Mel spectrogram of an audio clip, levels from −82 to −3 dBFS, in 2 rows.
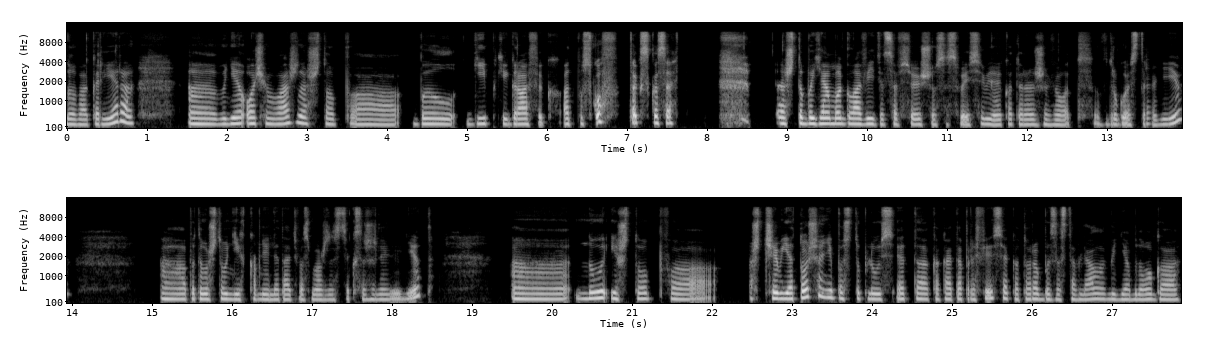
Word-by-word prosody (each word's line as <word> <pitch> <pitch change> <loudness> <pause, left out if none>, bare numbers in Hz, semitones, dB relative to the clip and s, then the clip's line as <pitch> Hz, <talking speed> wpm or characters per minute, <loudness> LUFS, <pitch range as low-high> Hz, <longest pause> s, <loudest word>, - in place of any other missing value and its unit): новая 175 -1 +1
карьера. 215 - +2 0.7
А, 190 -2 +3
мне 200 +3 +3
очень 205 -1 +1
важно, 210 +4 +2
чтоб, 180 -1 -4
а, 170 -1 -1 0.2
был 190 -1 +1
гибкий 195 +1 -3
график 185 0 0
отпусков, 195 +7 +1
так - - +4
сказать, 225 -1 +3 1.4
чтобы 205 0 +4
я 200 0 +5
могла 195 -1 +4
видеться 180 -2 +1
всё 165 - -3
еще 175 -1 -1
со 170 +1 -5
своей - - -1
семьей, 170 -2 -1
которая 175 -1 -2
живет 165 -1 -4
в 175 +1 -9
другой 175 -1 -1
стране. 180 - -2 1.2
А, 185 -1 +1
потому 185 0 +1
что 190 +2 -1
у - - +4
них 180 -2 -1
ко 185 - -5
мне 180 0 0
летать 175 -1 -2
возможности, 170 -1 -4
к - - -12
сожалению, 175 +1 -3
нет. 280 +11 -2 1.0
А, 185 -1 +1
ну 210 +3 +4
и 215 -2 +2
чтоб, 200 +1 -2 0.2
а, 180 -1 -2 0.4
ш - - -1
чем 205 -2 +5
я 200 0 +5
точно 260 +7 +3
не 250 -1 +1
поступлюсь- 190 -4 -1
это 190 0 -1
какая-то 185 +1 -2
профессия, 195 +4 -1
которая 185 0 -2
бы 180 +1 -2
заставляла 180 +2 -2
меня 175 -1 -2
много 175 0 0
185 Hz, 125 wpm, -21 LUFS, 175-200 Hz, 1.4 s, я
